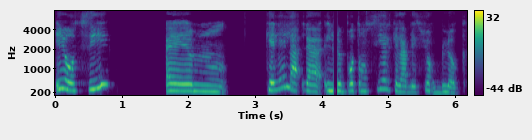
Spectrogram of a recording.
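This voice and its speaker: A woman's high-pitched, very slow speech with lively intonation, long and frequent pauses, and a non-native accent. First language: not French (speaking French). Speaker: astrologer. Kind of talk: casual chat. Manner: halting.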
